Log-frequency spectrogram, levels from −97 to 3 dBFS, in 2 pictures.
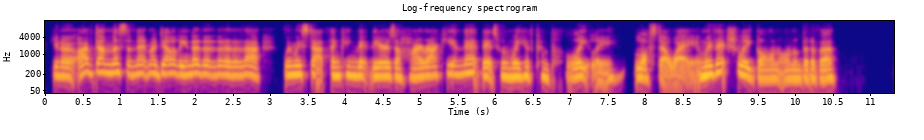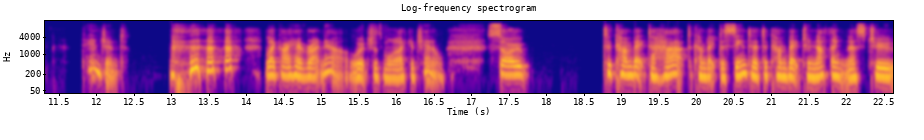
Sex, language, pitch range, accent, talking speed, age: female, English, 165-200 Hz, Australian, 190 wpm, 30-49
